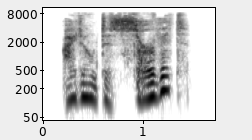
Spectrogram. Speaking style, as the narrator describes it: Zara hissed

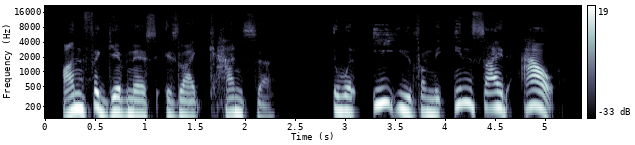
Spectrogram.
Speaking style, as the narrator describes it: says Johnson

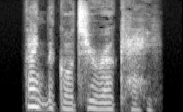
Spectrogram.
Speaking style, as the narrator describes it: she whispered, the tiny loudspeakers making her quiet voice crackle

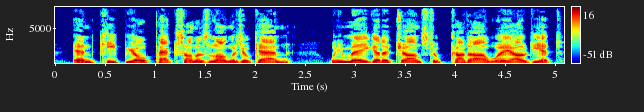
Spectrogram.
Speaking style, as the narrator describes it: shouted Aragorn

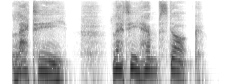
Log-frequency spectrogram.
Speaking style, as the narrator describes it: I whispered urgently

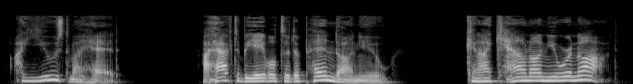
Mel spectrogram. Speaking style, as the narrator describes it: my dad asks

